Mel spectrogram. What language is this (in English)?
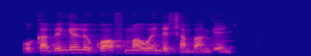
Taita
